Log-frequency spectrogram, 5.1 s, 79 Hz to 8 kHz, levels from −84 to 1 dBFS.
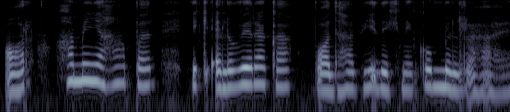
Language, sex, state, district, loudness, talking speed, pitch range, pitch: Maithili, female, Bihar, Darbhanga, -40 LUFS, 165 wpm, 195-245 Hz, 220 Hz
